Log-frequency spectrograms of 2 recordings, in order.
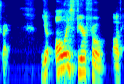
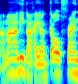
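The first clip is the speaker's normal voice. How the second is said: put-on Cantonese-accented English; 2 semitones higher than usual. Retelling how a cousin talked, imitating a Cantonese accent. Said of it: "He was speaking Cantonese".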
